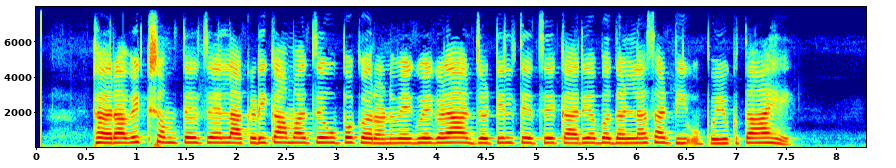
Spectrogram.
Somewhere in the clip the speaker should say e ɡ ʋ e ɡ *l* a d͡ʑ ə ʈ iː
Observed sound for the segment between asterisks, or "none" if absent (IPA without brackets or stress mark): ɭ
